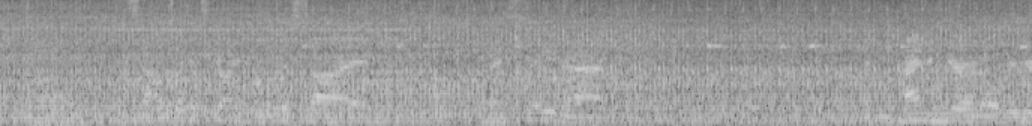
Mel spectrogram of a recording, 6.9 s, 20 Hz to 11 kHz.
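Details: 2006 T1N diesel idling with a loose, uneven rattle over the clatter, not locked to a clear beat; rattle at idle, source unclear.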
